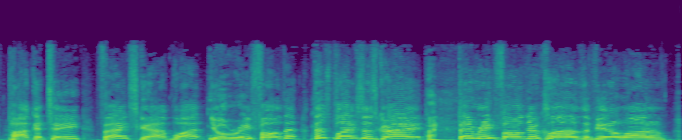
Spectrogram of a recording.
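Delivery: high-pitched, incredulous comic impression; Jerry Seinfeld yelling. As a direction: yell in amazement, high and stretched at the peaks. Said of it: "we're just yelling back and forth".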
